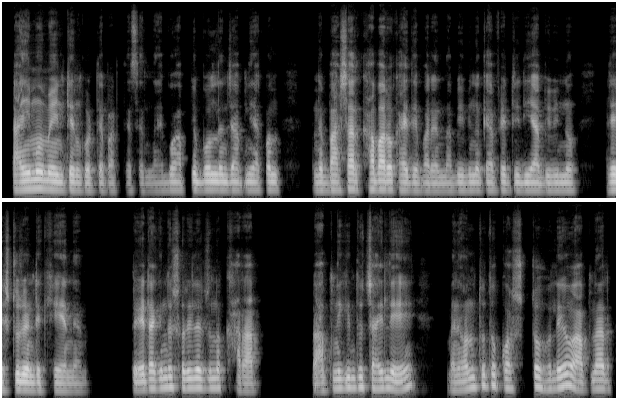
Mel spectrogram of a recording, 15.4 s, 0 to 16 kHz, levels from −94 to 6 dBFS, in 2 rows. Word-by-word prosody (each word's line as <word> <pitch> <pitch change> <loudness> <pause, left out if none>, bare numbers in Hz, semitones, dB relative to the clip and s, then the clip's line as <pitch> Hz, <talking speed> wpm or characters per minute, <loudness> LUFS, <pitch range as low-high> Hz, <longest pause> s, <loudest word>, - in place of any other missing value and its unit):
টাইমও 120 +3 +5
মেইনটেইন 110 -1 +3
করতে 100 0 -4
পারতেছেন 95 0 -13
না। 100 - -16
এবং 110 +2 -5
আপনি 105 +3 -5
বললেন 110 0 +4
যে - - +1
আপনি 110 +3 -5
এখন 110 +2 -2 0.5
মানে 105 +1 -2
বাসার 110 +2 +3
খাবারও 115 0 +5
খাইতে 105 -1 -1
পারেন 100 -1 -4
না। - - -8
বিভিন্ন 105 +1 -3
cafeteria, 105 0 -2
বিভিন্ন 100 +1 -3 0.6
রেস্টুরেন্টে 110 -1 +4
খেয়ে 100 -2 -1
নেন। 95 -1 -11 0.6
তো - - -16
এটা 130 +3 +4
কিন্তু 140 +2 +2
শরীরের 130 0 +3
জন্য 130 0 0 0.2
খারাপ। 95 -1 -2 0.7
তো - - -14
আপনি 125 - -3
কিন্তু 140 +1 +1
চাইলে 125 -1 +2 0.7
মানে 105 +1 -4
অন্তত 145 +4 -2 0.2
কষ্ট 125 -1 -5 0.2
হলেও 135 +7 +2 0.2
আপনার 120 +4 0
110 Hz, 150 wpm, -21 LUFS, 105-125 Hz, 0.7 s, টাইমও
